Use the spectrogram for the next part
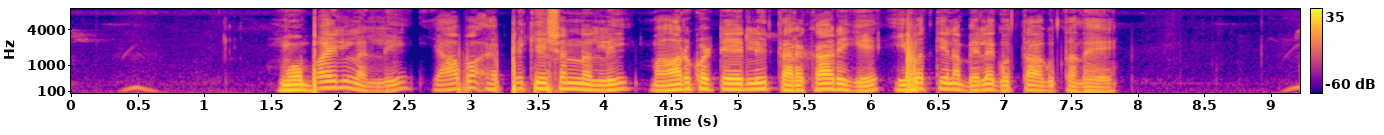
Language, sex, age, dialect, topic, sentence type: Kannada, male, 18-24, Coastal/Dakshin, agriculture, question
